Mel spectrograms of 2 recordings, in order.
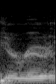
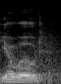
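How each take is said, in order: First: The word begins with a clear R sound. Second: The word begins with a W sound.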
